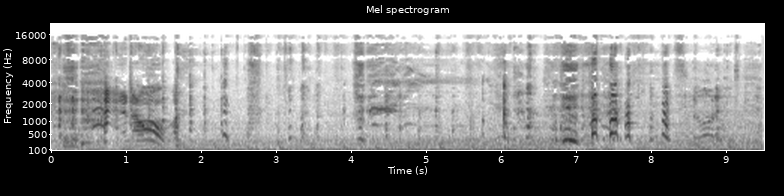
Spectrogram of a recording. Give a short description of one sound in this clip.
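A man whoops and shouts excitedly inside a car.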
